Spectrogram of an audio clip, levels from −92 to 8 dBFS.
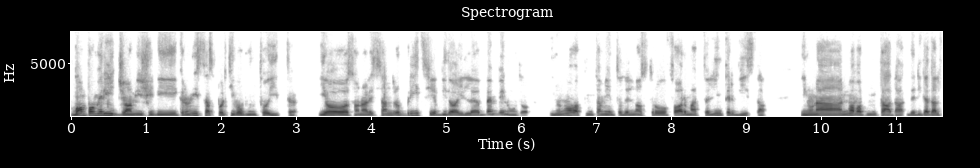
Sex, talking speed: male, 145 wpm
